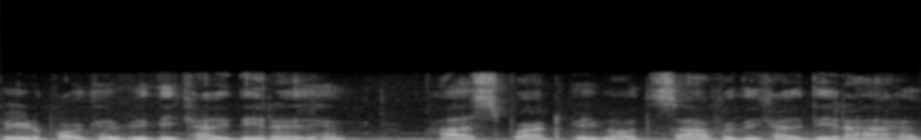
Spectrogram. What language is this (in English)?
Hindi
